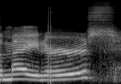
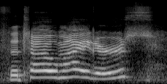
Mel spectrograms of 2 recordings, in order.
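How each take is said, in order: First: "tomatoes" shortened to MAY-ders; country-style "tomatoes" as 'maters; clipped dialect form. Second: "tomatoes" as TOE-may-ders, slow; higher, drawn-out "tomatoes", toe-maters; overdone full form. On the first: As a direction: drop the first syllable of "tomatoes": 'maters. Says local word, then full word. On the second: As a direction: put a long TOE on the front of "tomatoes". Restores the dropped first syllable. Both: Shown as a demonstration.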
